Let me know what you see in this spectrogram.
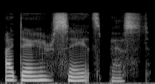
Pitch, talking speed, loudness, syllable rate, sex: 180 Hz, 195 wpm, -22 LUFS, 3.5 syllables/s, female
